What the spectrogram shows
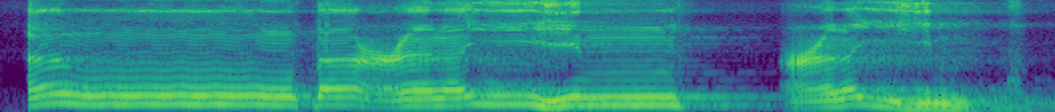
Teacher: Kita samarkan bunyi nun sukun dan mendengung selama 3 harokat. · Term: ikfa hakiki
